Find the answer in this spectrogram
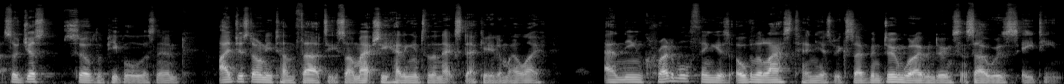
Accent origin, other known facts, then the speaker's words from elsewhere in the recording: Leicester, East Midlands, United Kingdom; I'm from Leicester, so it's, you know, for my American friends that are listening to this, it's a small town in the Midlands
